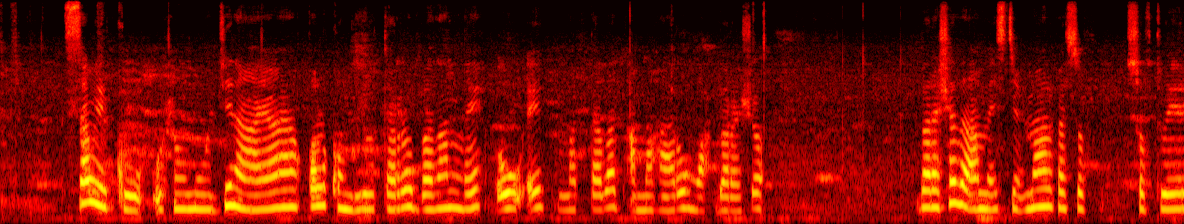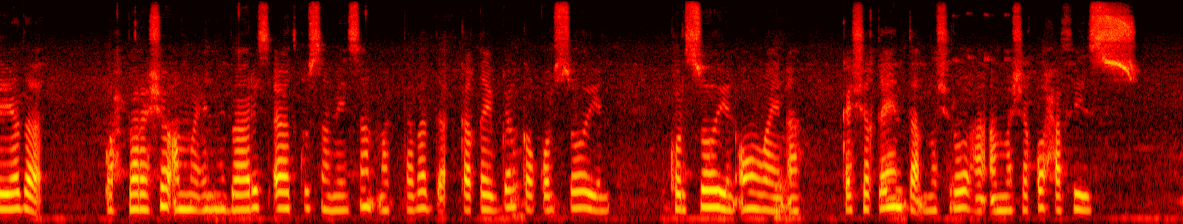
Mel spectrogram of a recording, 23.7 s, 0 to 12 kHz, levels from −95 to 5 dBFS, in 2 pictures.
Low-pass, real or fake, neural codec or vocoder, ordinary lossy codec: none; fake; vocoder, 24 kHz, 100 mel bands, Vocos; none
